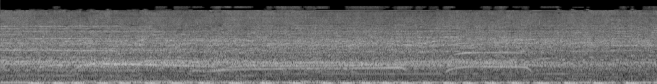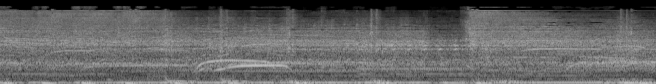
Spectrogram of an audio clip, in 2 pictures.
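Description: Live pop-rock band music played over arena speakers, with a heavy low beat pulsing about twice a second and sustained melodic lines above it. Crowd whoops and yells mix in.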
